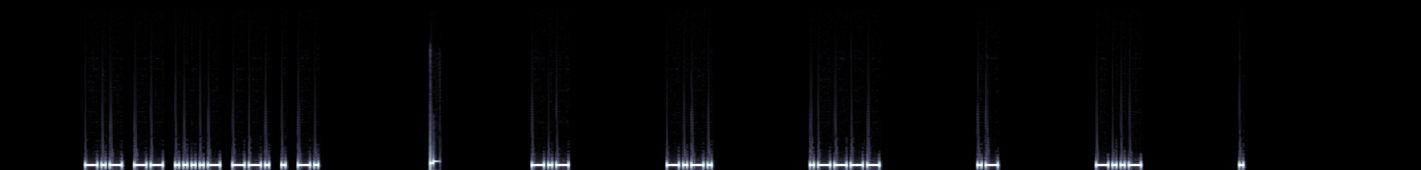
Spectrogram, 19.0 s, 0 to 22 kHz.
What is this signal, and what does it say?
Morse code, heard as a keyed tone, about 22 wpm, spaced as for 9 wpm, 700 Hz. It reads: KM4GEN KC1AXE
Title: USA Call Signs - 6 Characters - 8x Character Spacing - 22wpm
